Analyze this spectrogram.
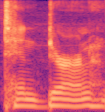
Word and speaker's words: Tintern: So then we came out here to Tintern, which again is pronounced Tindern, not Turn.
